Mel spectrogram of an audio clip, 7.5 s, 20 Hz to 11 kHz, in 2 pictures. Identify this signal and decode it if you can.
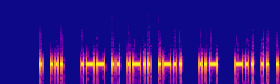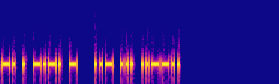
Morse code, heard as a keyed tone, about 36 wpm, 700 Hz. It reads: ES WILL U DIRECT US?
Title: Sentences from Top 400 Words and Abbreviations 35wpm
